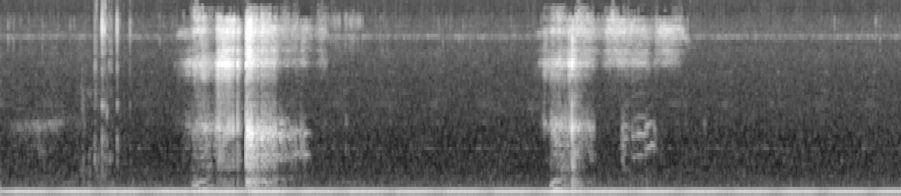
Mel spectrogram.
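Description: Two rough, rattling inspiratory snores several seconds apart over a steady low hum: snoring during sleep.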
